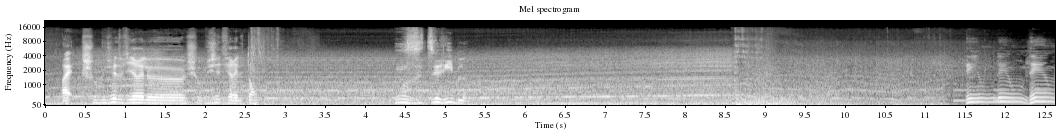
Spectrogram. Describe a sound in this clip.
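A racing car engine hums steadily and revs.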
